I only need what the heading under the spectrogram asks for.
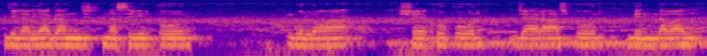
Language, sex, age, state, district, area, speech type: Urdu, male, 30-45, Uttar Pradesh, Azamgarh, rural, spontaneous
